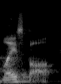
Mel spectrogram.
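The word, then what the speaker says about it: Blaseball: I'm going to turn to, I don't know how, nobody knows how to pronounce Blazeball. It's pronounced Blazeball.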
